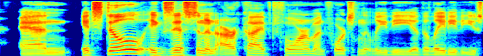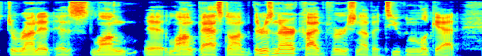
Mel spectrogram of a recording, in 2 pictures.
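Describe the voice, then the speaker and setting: A man with an ordinary speaking voice talks fairly quickly at a fairly low pitch, with ordinary pitch variation. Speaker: author and music collector. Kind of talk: casual chat.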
